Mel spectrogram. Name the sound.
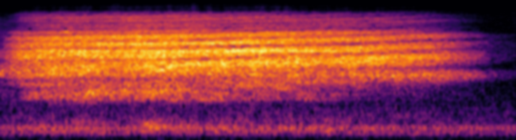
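breathing in through the nose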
